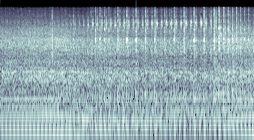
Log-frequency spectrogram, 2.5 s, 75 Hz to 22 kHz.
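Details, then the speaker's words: Troy-Bilt TB130 mower with a Honda GCV160 engine converted to manual choke, choke off and at full mowing speed before idling down; high even steady drone, no surging or misfires, normal full-throttle run. "let's lay off now we're at a choke now we're at full mowing speed now can we idle this down now so you know to run"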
